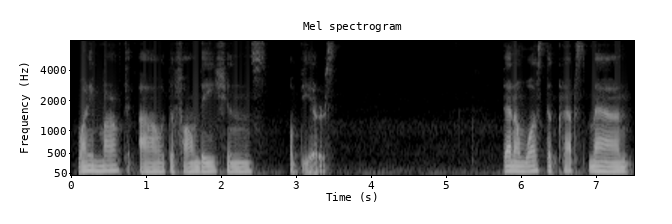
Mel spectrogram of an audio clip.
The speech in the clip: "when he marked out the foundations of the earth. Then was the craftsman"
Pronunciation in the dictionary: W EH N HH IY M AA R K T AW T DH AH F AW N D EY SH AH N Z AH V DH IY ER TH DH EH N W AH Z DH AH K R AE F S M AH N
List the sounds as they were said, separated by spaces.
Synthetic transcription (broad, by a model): W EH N HH IY M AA R K T AW T DH AH F AW N D EY SH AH N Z AH V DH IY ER S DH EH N W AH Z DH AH K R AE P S M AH N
